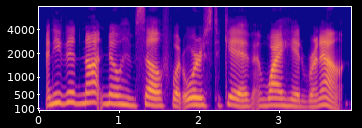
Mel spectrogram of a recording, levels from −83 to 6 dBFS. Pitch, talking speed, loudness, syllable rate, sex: 205 Hz, 245 wpm, -19 LUFS, 4.9 syllables/s, female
